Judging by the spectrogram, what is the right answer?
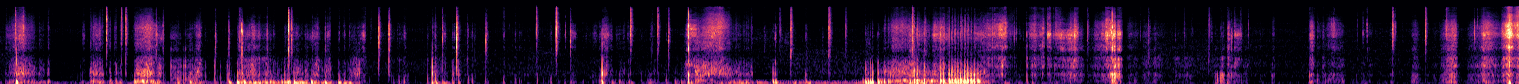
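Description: Scraping and rustling with many sharp clicks and deep thumps: handling noise from a handheld phone moved about among branches and rocks, loudest around two and nine seconds in.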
